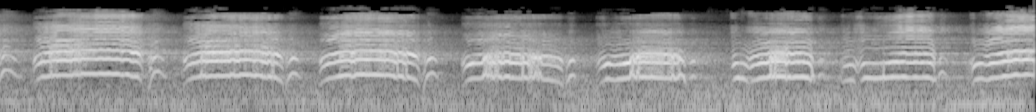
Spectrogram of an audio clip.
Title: why 🤯 painishing newborn baby because some reason check it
